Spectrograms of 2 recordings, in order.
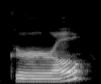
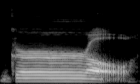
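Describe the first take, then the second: First: It is quicker, with the r and l joined. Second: It is slow, gliding from the r into the l. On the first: "then I can bring those closer together" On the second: "I try just doing a tight grr and then sliding into my ul"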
